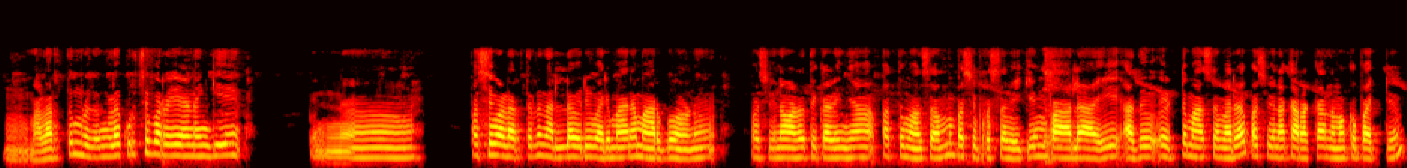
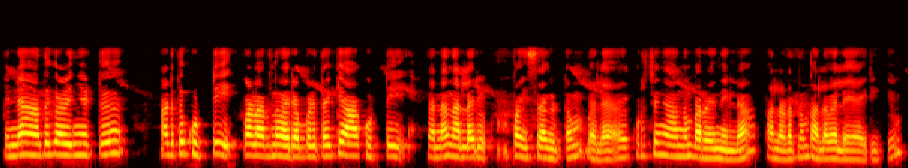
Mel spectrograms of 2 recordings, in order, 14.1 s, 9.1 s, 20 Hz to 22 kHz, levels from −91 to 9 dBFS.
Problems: none marked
